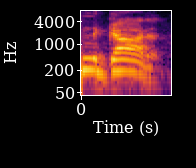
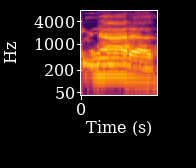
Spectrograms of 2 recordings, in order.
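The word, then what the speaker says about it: Ngata: yesterday wide receiver Joseph nagada okay now I'm glad he's back because I thought he didn't get a fair chance um it's actually NADA the G it's actually NADA the g is silent oh my bad sorry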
